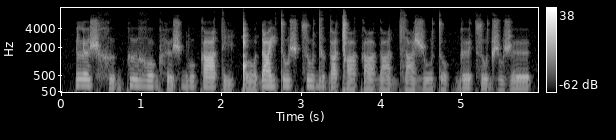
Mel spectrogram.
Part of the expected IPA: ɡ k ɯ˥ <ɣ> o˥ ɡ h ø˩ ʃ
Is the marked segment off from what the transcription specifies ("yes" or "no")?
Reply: no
